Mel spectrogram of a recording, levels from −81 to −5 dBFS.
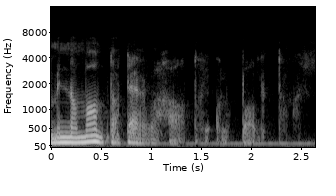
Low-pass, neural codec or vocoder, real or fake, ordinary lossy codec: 7.2 kHz; none; real; Opus, 16 kbps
